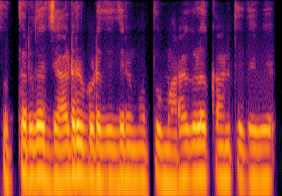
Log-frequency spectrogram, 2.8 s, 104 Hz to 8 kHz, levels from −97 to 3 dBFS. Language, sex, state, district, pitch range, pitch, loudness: Kannada, male, Karnataka, Koppal, 150-160 Hz, 155 Hz, -16 LUFS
